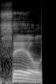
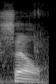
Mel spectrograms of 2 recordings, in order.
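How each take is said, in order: First: The vowel is the long 'ay' sound. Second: The vowel is the short 'eh' sound. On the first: "Instead of saying sail" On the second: "they say cell. It's like a Mississippi pronunciation"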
